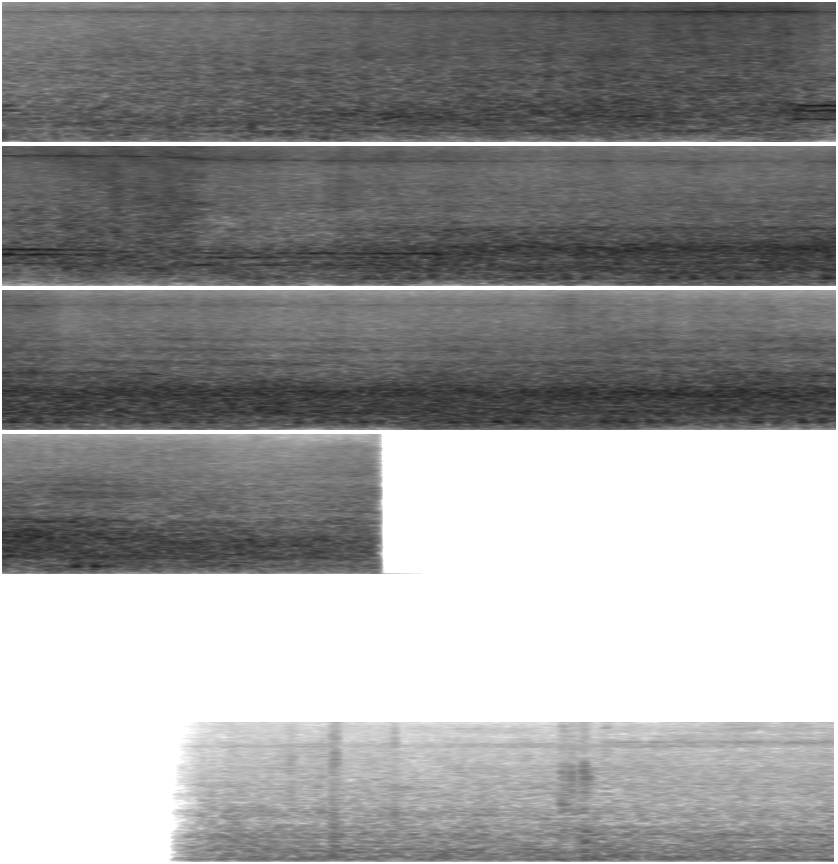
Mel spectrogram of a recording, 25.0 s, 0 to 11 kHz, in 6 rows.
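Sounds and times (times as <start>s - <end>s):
train rushing and rumbling by: 0.0s - 14.4s
steam locomotive chime whistle: 1.6s - 8.8s.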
